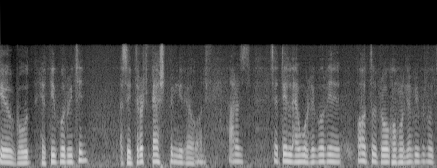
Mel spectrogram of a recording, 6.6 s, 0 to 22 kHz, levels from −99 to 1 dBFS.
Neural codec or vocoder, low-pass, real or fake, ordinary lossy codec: codec, 16 kHz in and 24 kHz out, 0.6 kbps, FocalCodec, streaming, 2048 codes; 7.2 kHz; fake; none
